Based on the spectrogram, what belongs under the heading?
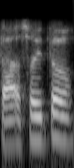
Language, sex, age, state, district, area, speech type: Odia, male, 60+, Odisha, Balasore, rural, conversation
